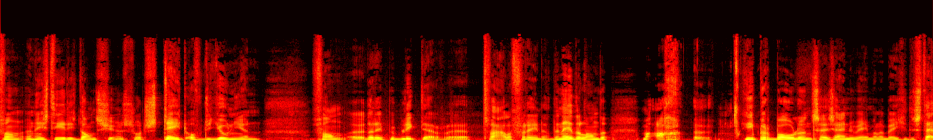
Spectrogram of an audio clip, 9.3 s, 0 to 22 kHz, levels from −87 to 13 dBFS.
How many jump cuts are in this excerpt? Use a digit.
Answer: 1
